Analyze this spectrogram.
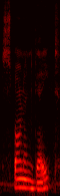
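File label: "Sparnon Gate", English; place-names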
